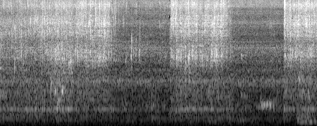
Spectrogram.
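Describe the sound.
Water running from a tap into a sink, a steady hissing rush that continues throughout with a few louder surges, with no talking.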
